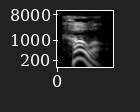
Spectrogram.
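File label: "koel", English, British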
